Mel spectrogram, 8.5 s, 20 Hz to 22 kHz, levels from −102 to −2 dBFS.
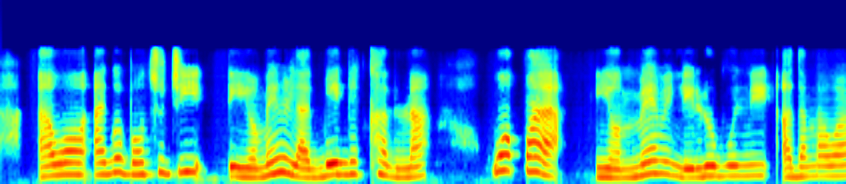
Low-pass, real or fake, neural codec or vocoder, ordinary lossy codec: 7.2 kHz; fake; codec, 16 kHz, 1 kbps, X-Codec, HuBERT features, trained on balanced general audio; none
